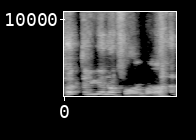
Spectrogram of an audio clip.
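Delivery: high, mumbled mutter under the breath. Retelling Jack Kirby watching a movie screening: imitating him muttering under his breath. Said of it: "just under his breath".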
